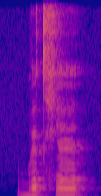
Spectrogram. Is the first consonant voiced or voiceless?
voiced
